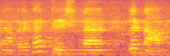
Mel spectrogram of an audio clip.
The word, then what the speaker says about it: कृष्ण: बोले नाम तो बड़ा अच्छा है लेकिन जो कृष्ण नाम, जब तक ये जीवा तीन बार टेढ़े नहीं हो जाते ना, देखना ये जीवा ये कृष्ण नाम नहीं उच्चारण होता है, इसलिए तू टेढ़ो तेरी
